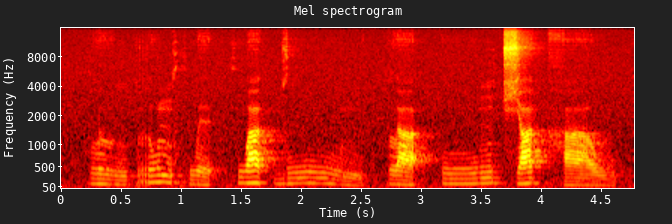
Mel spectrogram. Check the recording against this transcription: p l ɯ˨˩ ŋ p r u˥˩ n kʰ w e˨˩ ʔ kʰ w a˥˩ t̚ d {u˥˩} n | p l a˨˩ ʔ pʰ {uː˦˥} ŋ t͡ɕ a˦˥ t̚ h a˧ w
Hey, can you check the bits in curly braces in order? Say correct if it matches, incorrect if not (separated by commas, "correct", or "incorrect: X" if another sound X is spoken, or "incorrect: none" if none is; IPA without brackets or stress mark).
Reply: incorrect: uː˥˩, correct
